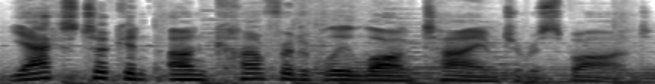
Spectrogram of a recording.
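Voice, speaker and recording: A man narrating a fan fiction story in a plain, even way. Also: medium pitch, moderate pace. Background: background music.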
